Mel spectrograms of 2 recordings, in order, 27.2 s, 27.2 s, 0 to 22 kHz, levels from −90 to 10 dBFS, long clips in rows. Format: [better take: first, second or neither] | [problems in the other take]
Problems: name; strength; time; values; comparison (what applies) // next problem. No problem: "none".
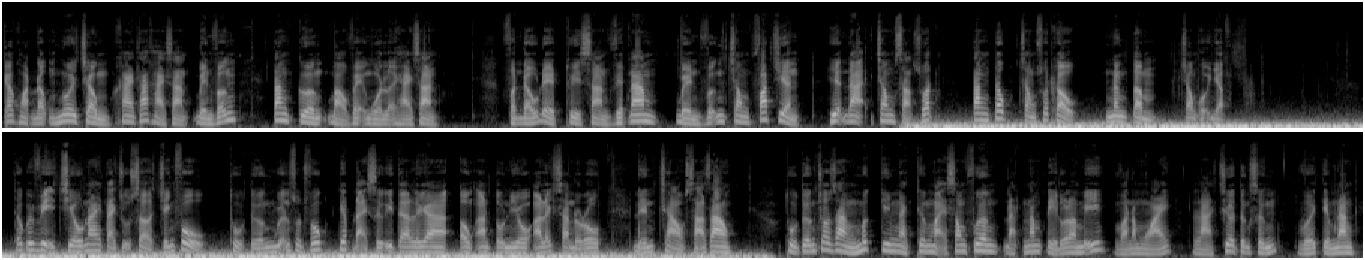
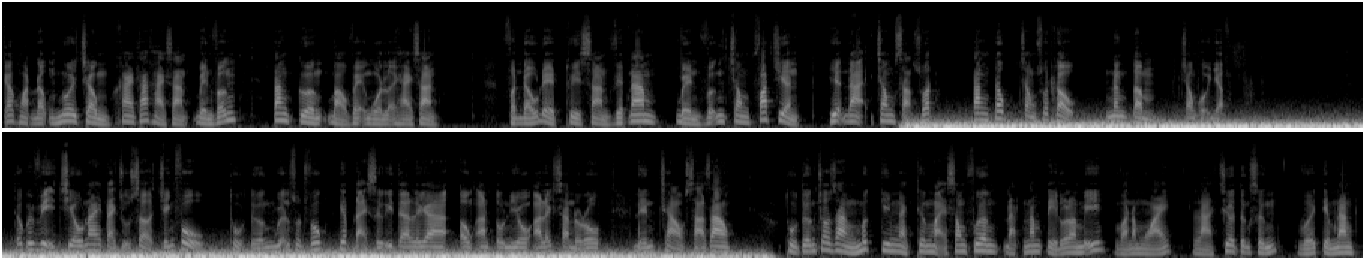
first | low rumble; loud; from 9 to 21 s; 9 dB below the speech; faint in the first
